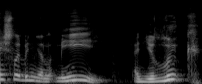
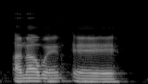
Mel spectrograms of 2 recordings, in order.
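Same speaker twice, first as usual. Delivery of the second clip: plain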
